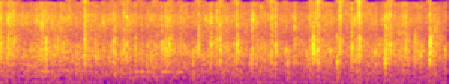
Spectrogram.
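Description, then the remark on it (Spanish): Sustained applause from a crowd for Santiago Peña, president of Paraguay, a dense, steady patter of many hands clapping at once with no breaks, fairly even in loudness across the whole stretch. “Ayurepe, este aplauso, Marete, Santiago Peñave, presidente de la República del Paraguay.”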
